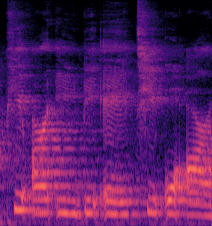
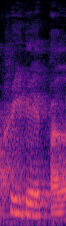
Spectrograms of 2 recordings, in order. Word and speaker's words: Predator: นะ คะ คำ เนี้ย คน ไทย อ่ะ จะ ออก เสียง ว่า Predator ใช่ ม แต่ จริง ๆ แล้ว นะ คะ มัน จะ อ่าน ว่า Predator Predator แบบ นี้ นะ คะ ลง เสียง หนัก ที่ พยางค์ ที่ 1 ค่ะ Predator จะ แปล ว่า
